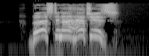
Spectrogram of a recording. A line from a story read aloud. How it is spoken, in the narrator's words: was the bellowed answer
